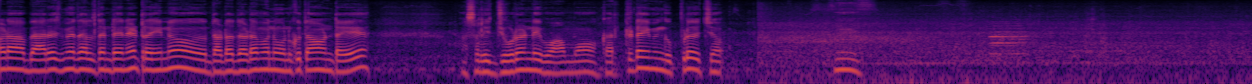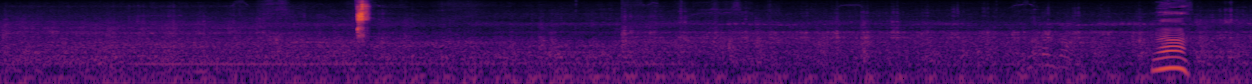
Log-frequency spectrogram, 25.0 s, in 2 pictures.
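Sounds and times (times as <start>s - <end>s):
train rumbling over bridge: 0.0s - 25.0s
sharp click: 16.1s - 16.4s.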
